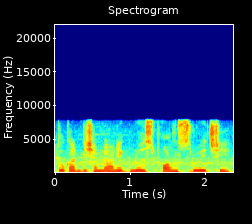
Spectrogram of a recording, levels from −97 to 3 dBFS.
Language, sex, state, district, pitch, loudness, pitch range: Bengali, female, West Bengal, Alipurduar, 210 Hz, -13 LUFS, 205-220 Hz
